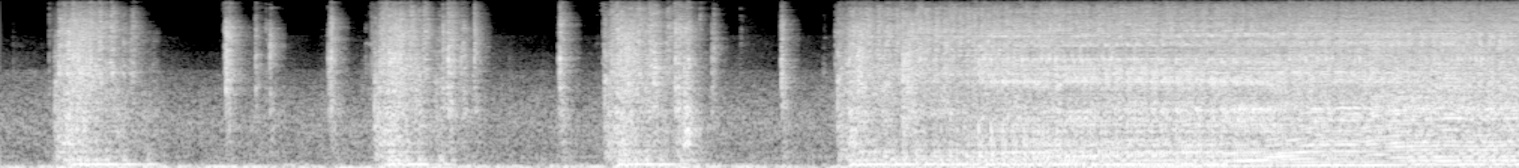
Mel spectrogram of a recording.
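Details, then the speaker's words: Honda Dio two-stroke scooter, first start after fixing blocked jets and lack of fuel, using ether: a few short pulls and stumbles, then a steady, even run that revs up cleanly. "all right so it is running now going to take it for its first actual ride"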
